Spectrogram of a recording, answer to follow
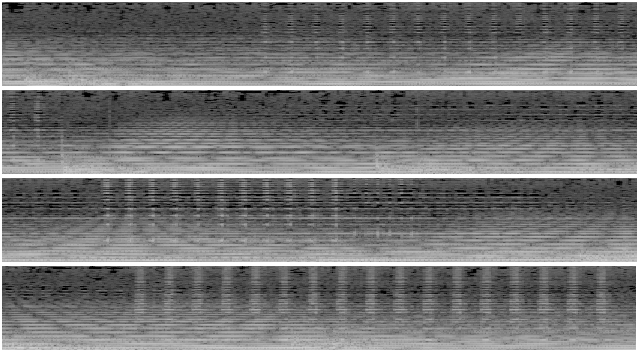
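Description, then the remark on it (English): A loud, sustained synthesizer drone with layered low tones for a film title sequence, overlaid by sequencer-programmed pulsing notes at different tempos and tones, synchronized to on and off pulses of the graphics, with rapid high-pitched ticking patterns in steady rhythmic bursts, no voices. “So we did the droney part, and then later on I very precisely programmed the sequencer at different tempos with different tones to synchronize with the on and off pulses of the graphics.”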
